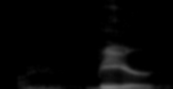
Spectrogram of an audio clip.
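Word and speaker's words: Bier: Byer, am I pronouncing your name correctly? Beer like the beverage.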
